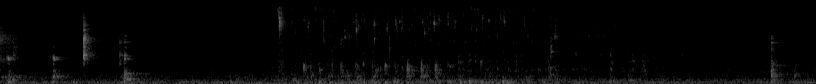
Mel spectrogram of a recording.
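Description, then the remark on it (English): A few sharp clinks and taps, then liquid is poured out in a steady splashing stream for several seconds, with no one talking. “Hold on, let's pour one out.”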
